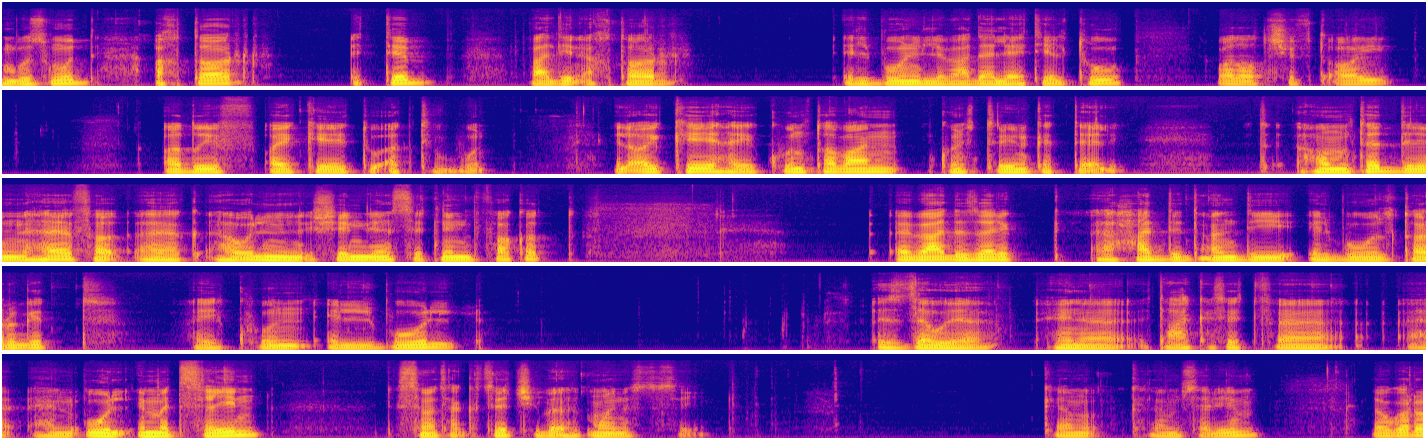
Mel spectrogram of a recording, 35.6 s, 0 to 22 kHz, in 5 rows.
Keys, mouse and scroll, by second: 0.5 click, 2.9 shift+click, 7.2 shift+i, 9.7 drag, 11.2 click, 16.4 click, 20.1-21.1 drag, 21.6-23.1 drag, 26.3-26.7 middle drag, 27.9-29.4 drag, 30.8 click, 31.2-32.6 drag, 33.6 middle click, 34.5 KP_1, 35.4 KP_3.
